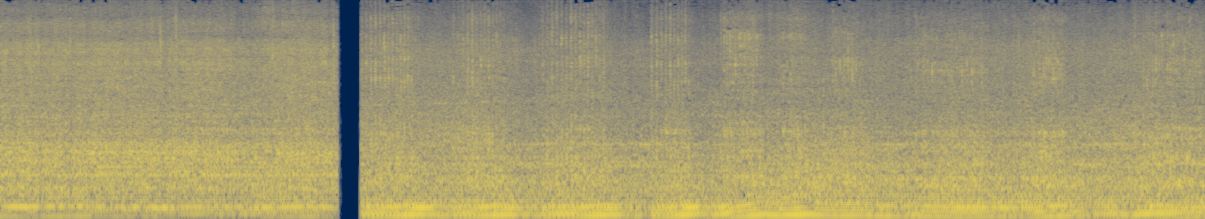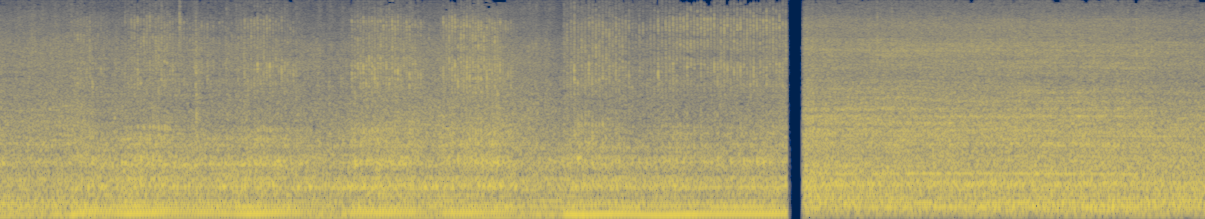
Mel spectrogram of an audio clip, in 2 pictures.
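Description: Tyres churn and squelch through thick mud.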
